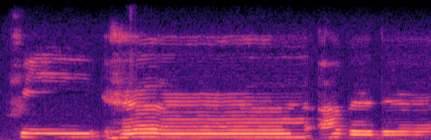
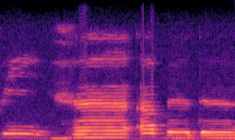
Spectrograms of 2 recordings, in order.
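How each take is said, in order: First: The vowel at the end of 'fiha' is drawn out long. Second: The vowel at the end of 'fiha' is held short. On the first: "itu yang panjang" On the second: "Kalau yang panjangnya seperti matobi'i"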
